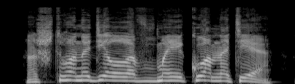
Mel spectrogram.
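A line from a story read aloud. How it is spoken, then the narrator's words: Shout. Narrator (Russian): закричал я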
